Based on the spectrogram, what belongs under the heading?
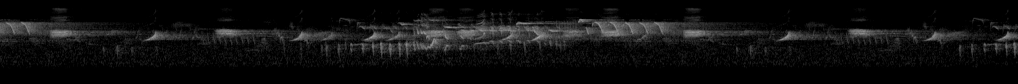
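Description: Birds chirping: a continual run of quick, high chirps and short trills, overlapping and busiest in the middle.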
